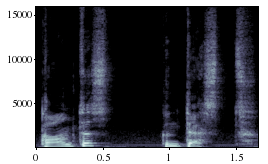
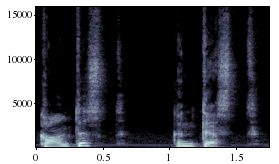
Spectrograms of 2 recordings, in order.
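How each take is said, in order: The two takes are said the same way.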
